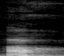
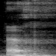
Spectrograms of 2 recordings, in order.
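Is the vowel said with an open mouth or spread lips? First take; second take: open mouth; spread lips. First: The vowel is said with the mouth opened wide. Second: The vowel is said with lips spread in a smile. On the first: The speaker calls it right. "Tarik ke atas. Lebarkan, tinggikan buka mulut" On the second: The speaker calls it wrong. "jangan baca ah, jangan senyum"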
